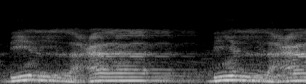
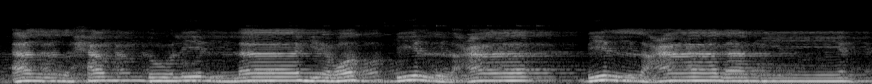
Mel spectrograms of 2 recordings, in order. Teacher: Karena baru masuk makhraj huruf lamnya langsung dilepas. Tidak disempurnakan sifat tawasul atau bainiahnya. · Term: mantul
